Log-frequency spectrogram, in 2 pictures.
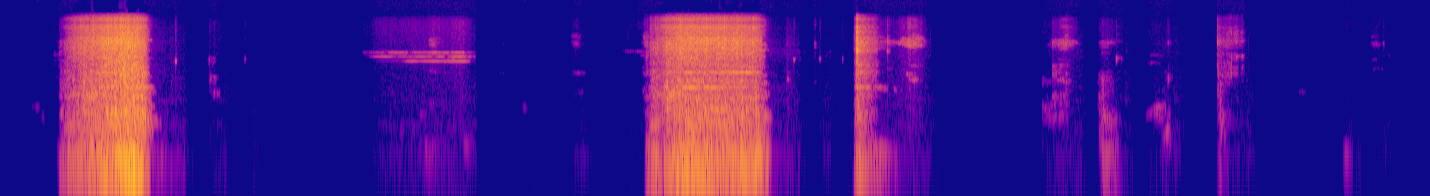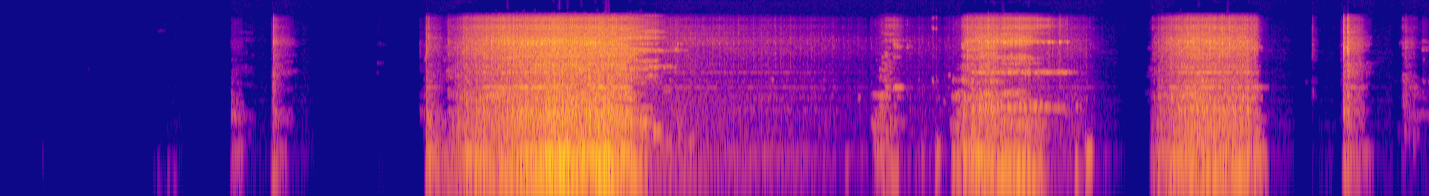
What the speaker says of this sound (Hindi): अब यहाँ से ऐसे फोल्ड करके यहाँ पर भी सिलाई लगानी है इसी तरीके से।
